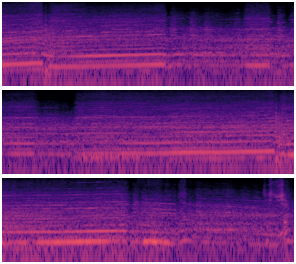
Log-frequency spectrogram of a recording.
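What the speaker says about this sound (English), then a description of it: "I think the car's louder when you're watching the replays" Race car in a sim racing game replay, its engine whining steadily with shifting pitch as it accelerates and changes gear, with tyre noise underneath, loud and continuous without speech.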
